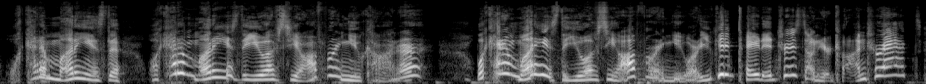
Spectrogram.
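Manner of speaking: hammed-up reporter; mock nagging interviewer. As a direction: badger him about money. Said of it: "Ariel's like".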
